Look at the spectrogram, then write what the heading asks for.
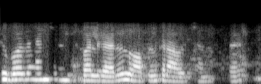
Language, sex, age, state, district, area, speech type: Telugu, female, 30-45, Andhra Pradesh, West Godavari, rural, conversation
